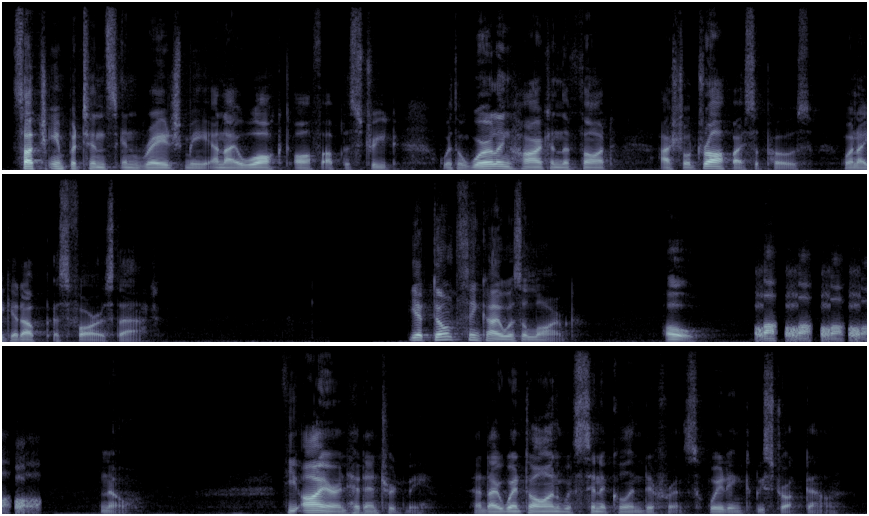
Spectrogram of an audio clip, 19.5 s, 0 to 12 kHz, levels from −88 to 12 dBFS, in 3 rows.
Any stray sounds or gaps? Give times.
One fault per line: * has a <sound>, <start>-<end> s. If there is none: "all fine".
* has a laugh, 12.1-13.3 s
